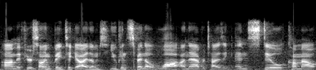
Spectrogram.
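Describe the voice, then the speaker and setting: Amid noticeable background noise and audible room echo, a man with an American accent talks at a fairly quick pace, his medium pitch varying in an ordinary way. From United States. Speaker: online marketing instructor. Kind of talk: tutorial. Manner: casual, with many filler ums.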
